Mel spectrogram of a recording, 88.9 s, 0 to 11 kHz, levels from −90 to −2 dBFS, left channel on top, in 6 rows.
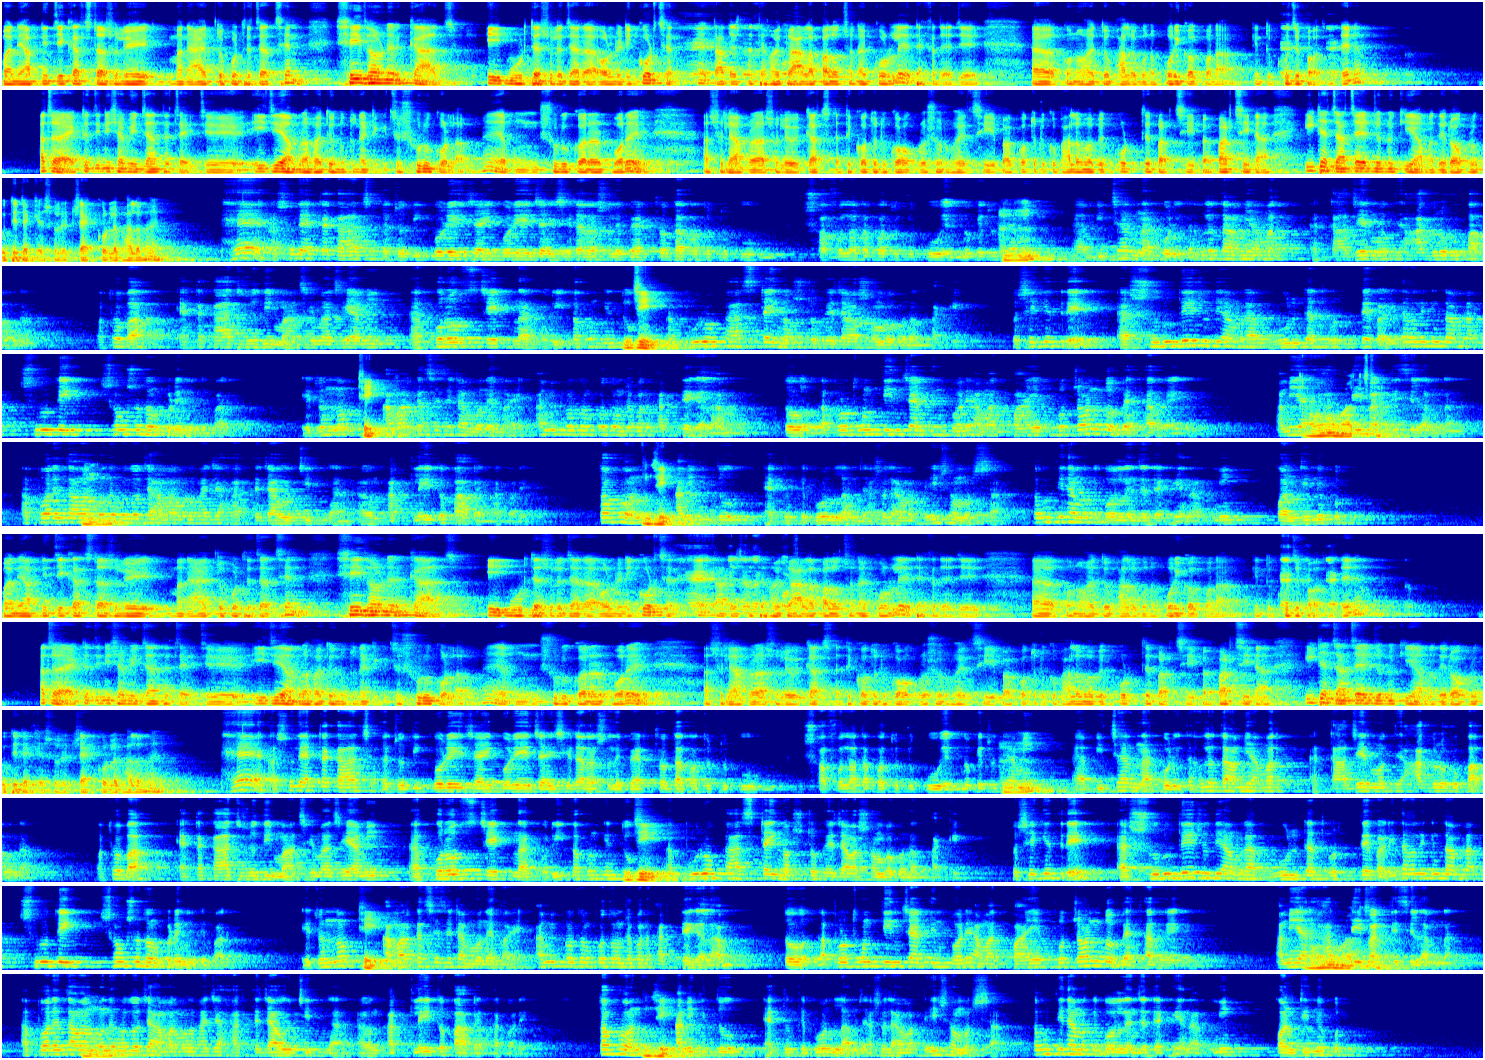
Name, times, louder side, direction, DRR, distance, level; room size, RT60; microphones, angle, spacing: voice 1, 0.0-4.5 4.9-12.6 13.0-13.6 15.2-23.1 23.4-31.2 39.6-39.9 50.6-51.0 62.8-63.0 72.2-72.8 74.8-75.2 80.5-80.7, left 2 dB, 30° left, 7 dB, 0.4 m, -23 dB
voice 2, 6.8-7.9 12.8-13.7 14.0-14.2 31.8-37.2 37.7-40.0 40.3-42.4 42.7-44.7 45.4-45.9 46.2-48.2 48.5-50.8 51.1-54.0 54.5-55.3 55.6-61.6 62.2-62.8 63.1-66.5 67.1-71.3 72.0-73.8 74.2-79.3 80.0-84.0 84.4-86.4 86.8-87.4, right 2 dB, 35° right, 7 dB, 0.5 m, -34 dB
7.6 x 3.5 x 3.8 m, 1.3 s
head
